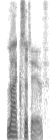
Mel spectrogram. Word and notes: laxative: British English

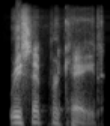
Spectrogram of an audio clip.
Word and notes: Reciprocate: American English

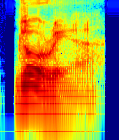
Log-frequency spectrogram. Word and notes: Gloria: British English

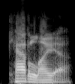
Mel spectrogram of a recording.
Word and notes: cattleya: American English

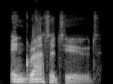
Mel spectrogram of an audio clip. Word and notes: ingratitude: British English

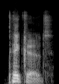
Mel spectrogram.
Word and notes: picot: British English

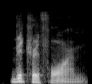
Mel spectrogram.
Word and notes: vitriform: American English

